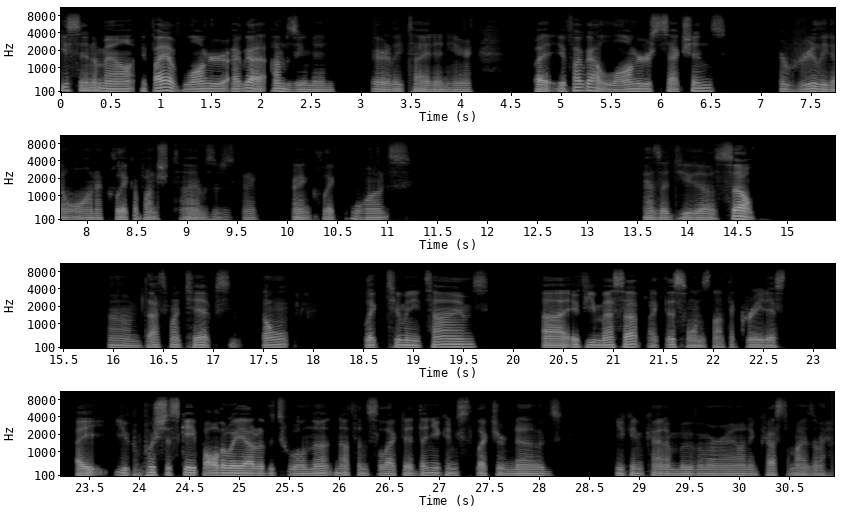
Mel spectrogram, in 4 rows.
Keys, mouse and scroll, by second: 0.6 click, 1.7 middle click, 2.8 click, 4.4 Escape, 5.5 click, 8.2 middle click, 9.6 click, 10.7 click, 11.7 Escape, 12.6 click, 14.5 click, 15.9 click, 17.4 click, 17.8 Escape, 18.2 middle click, 20.5 middle click, 21.1 Escape, 24.2 Escape, 26.7 click, 29.5 click.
